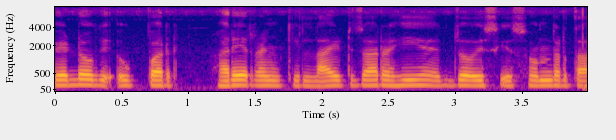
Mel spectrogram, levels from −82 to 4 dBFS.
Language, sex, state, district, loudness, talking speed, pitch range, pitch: Hindi, male, Chhattisgarh, Raipur, -17 LUFS, 195 wpm, 135-145 Hz, 140 Hz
